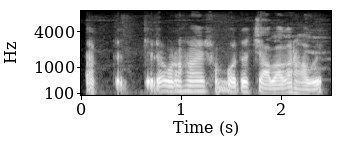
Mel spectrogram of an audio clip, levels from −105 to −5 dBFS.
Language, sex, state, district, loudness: Bengali, male, West Bengal, Jalpaiguri, -15 LUFS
